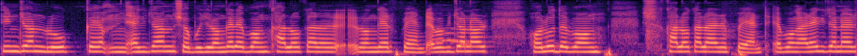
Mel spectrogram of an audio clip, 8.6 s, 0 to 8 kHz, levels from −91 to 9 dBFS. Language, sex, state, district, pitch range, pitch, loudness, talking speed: Bengali, female, Assam, Hailakandi, 235-255 Hz, 245 Hz, -13 LUFS, 145 wpm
